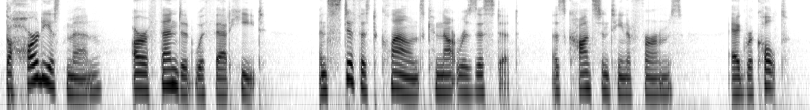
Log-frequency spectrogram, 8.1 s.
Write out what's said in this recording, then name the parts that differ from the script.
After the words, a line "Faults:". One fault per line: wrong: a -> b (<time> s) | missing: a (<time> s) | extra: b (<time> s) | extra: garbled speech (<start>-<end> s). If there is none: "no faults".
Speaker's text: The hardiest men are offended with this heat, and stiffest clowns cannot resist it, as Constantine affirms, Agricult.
The hardiest men are offended with that heat, and stiffest clowns cannot resist it, as Constantine affirms, Agricult.
Faults:
wrong: this -> that (2.1 s)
